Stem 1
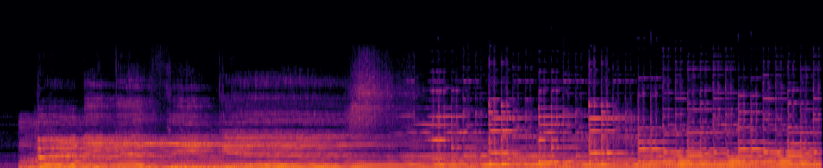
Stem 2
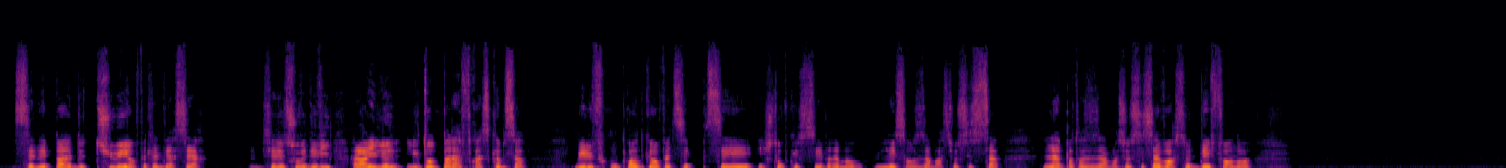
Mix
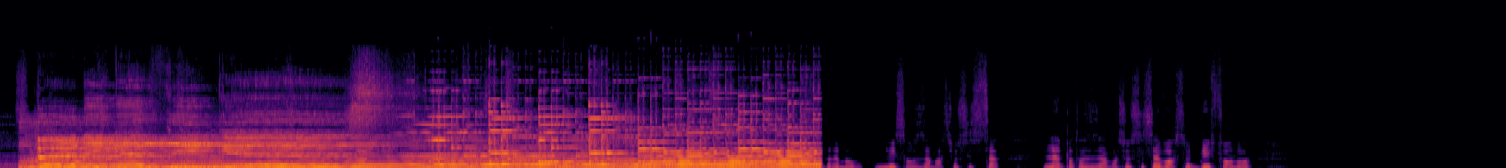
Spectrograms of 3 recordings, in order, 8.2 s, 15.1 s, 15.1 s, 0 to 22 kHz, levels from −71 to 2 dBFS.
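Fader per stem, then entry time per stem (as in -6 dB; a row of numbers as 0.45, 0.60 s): +2.0, -10.5 dB; 0.00, 0.00 s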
